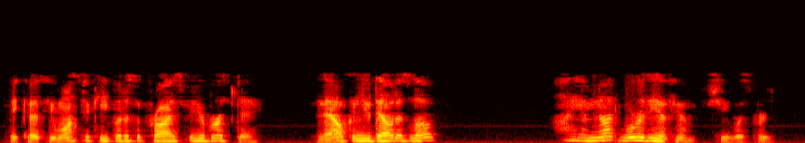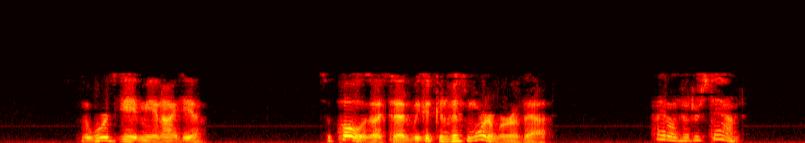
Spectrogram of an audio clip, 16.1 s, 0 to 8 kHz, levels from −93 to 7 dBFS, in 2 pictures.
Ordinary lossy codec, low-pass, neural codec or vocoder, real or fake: AAC, 16 kbps; 7.2 kHz; none; real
